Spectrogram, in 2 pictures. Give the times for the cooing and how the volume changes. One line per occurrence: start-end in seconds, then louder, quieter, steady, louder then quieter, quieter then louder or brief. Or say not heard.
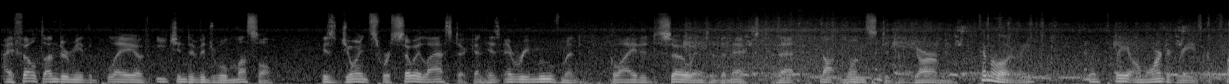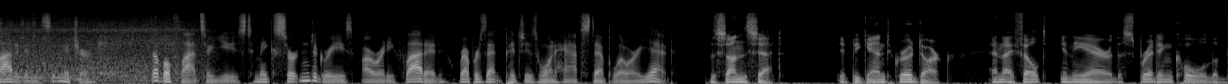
6.8-13.7 steady.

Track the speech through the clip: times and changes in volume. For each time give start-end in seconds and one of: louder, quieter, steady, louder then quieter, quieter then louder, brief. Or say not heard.
0.0-24.5 steady.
